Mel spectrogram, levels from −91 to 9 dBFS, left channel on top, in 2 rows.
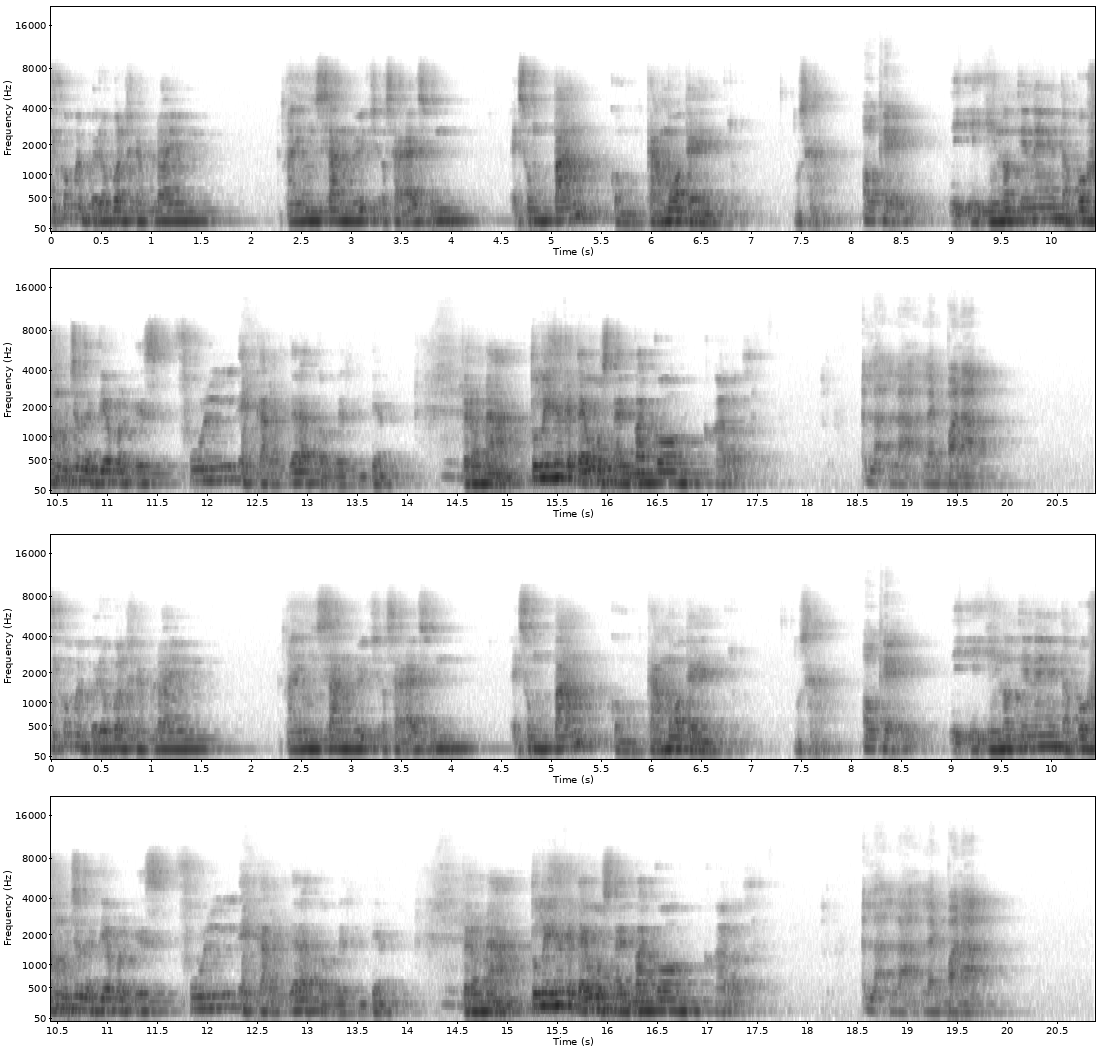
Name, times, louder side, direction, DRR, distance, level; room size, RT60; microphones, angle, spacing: voice 1, 0.0-1.6 2.3-4.1 4.6-6.7 7.4-7.8 9.0-13.8 14.6-17.3, left 1 dB, 70° left, 0 dB, 3.3 m, -23 dB
voice 2, 8.1-8.7 12.3-12.5 14.2-14.7 15.2-15.8 18.5-19.7, equal, 25° left, -4 dB, 6.5 m, -33 dB
22.0 x 10.5 x 4.7 m, 0.80 s
head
